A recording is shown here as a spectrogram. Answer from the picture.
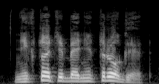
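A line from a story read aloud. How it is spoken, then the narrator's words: Gruff mutter. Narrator (Russian): буркнул камерунец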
